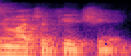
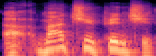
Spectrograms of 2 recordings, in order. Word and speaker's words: Machu Picchu: That is Machu Picchu, yes. Machu Picchu, that's how it's pronounced.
